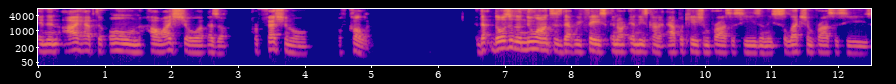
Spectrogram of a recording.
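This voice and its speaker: With a slight East Coast accent, a man speaks at a moderate pace in a fairly high, dark, mellow voice with ordinary pitch variation. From US Northeast, Connecticut. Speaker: human resources director. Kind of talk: interview. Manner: conversational.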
